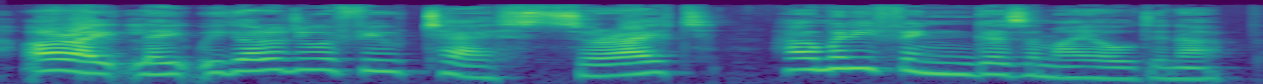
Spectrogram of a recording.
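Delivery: a hint of a chummy paramedic checking a patient; ambulance man. A narrator's reading.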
